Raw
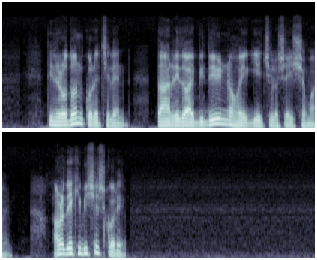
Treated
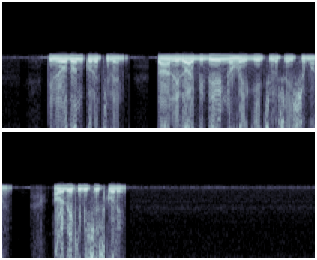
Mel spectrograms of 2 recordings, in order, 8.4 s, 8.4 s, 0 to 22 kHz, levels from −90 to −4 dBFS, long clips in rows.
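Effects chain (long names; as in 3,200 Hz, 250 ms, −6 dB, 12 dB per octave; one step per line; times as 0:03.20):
leveller curve on the samples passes 2
voice inversion scrambler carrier 3,600 Hz
level −4.5 dB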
